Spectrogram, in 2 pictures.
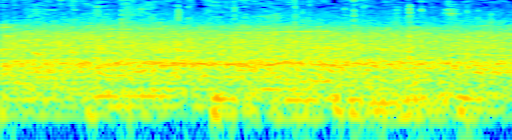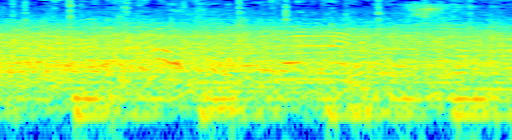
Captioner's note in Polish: Aplauz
